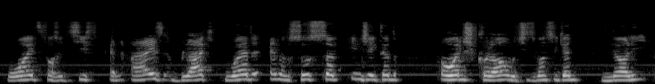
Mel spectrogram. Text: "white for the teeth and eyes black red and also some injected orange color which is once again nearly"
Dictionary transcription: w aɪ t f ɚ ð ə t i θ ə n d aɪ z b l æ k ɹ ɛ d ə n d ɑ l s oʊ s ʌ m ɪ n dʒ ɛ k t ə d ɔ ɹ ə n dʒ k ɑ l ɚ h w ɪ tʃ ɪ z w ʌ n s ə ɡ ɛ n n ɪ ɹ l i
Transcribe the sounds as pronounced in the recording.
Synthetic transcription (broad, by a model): w aɪ t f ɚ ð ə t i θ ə n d aɪ z b l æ k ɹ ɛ d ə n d ɑ l s oʊ s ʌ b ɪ n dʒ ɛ k t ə d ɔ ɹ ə n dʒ k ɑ l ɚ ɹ w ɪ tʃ ɪ z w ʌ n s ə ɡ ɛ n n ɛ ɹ l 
